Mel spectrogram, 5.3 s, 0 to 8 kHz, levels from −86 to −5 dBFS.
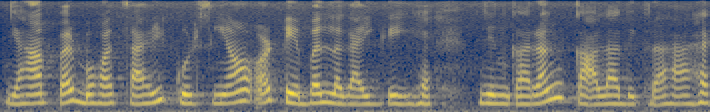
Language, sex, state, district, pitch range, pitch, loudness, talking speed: Hindi, female, Jharkhand, Palamu, 220-250 Hz, 235 Hz, -17 LUFS, 180 wpm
